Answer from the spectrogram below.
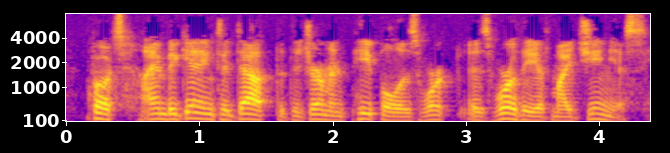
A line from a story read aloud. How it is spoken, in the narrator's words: he exclaimed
